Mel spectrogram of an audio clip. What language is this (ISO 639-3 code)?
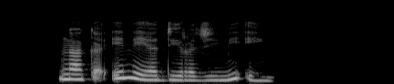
tsn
